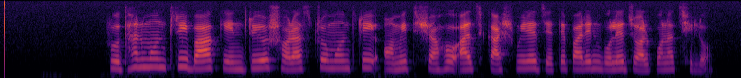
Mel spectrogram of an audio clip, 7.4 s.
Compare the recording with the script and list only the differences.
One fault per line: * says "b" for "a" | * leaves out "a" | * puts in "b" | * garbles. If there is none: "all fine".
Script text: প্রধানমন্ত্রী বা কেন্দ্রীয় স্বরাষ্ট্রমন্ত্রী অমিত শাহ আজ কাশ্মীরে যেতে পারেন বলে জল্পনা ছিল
all fine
